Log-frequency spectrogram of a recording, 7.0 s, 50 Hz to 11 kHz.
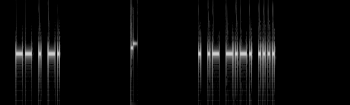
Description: Morse code, heard as a keyed tone, about 24 wpm, 700 Hz. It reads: MEN EACH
